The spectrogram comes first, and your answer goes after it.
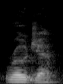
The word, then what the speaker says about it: Roja: anyway a world of Rodia and and it's pronounced Rocha so anyway this to me guys is phenomenal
